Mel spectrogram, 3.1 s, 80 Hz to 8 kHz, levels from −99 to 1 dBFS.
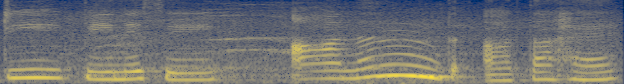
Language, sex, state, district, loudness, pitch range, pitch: Hindi, female, Haryana, Rohtak, -16 LUFS, 240-295 Hz, 255 Hz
